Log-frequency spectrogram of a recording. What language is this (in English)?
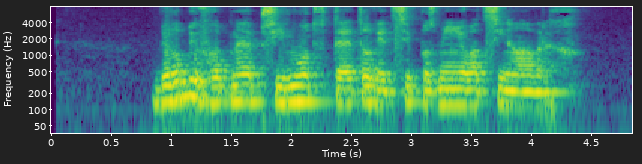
Czech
